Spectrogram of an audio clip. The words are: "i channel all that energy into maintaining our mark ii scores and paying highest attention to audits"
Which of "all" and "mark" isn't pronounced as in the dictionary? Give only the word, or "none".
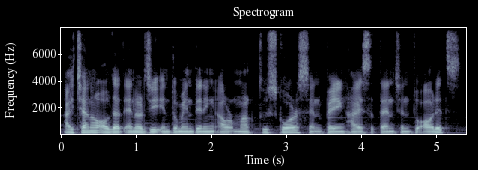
none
